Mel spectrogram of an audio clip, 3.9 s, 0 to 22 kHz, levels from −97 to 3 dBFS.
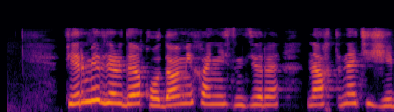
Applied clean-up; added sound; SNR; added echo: none; none; none; none.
